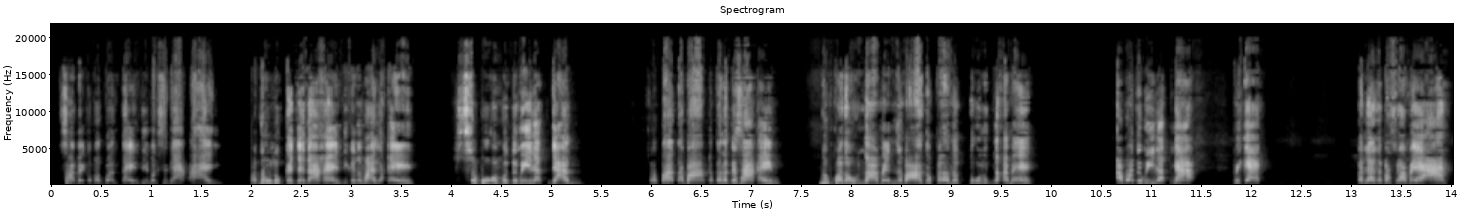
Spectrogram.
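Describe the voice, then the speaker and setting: A woman with a Filipino accent acting out a comedy skit, loud and scolding in a playful way. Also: high voice, lively intonation, fast talker, pauses often, dry recording, studio quality. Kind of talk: comedy skit role-play.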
